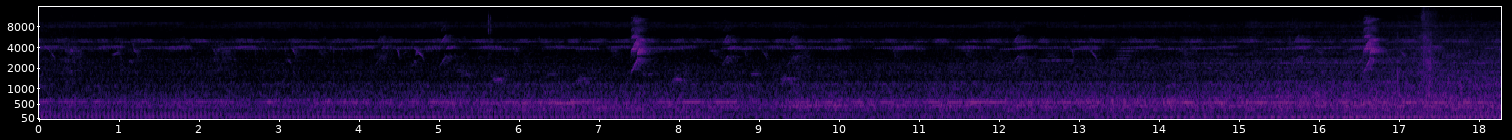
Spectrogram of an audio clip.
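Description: Rural field ambience: insects trilling steadily in a high, even tone, with a few faint short chirps. Two brief sharp clicks come about seven and a half seconds in and near the end.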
